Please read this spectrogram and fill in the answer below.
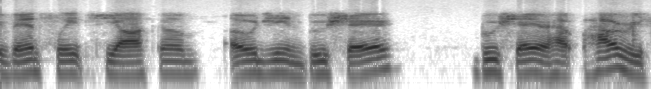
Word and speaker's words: Boucher: Anyways, if you're going crunch time with Kyle Lowry, Van Fleet, Siakam, OG, and Boucher, or however you say his name, he just came without onto the R.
